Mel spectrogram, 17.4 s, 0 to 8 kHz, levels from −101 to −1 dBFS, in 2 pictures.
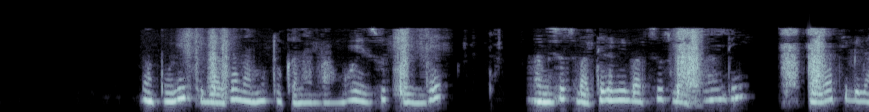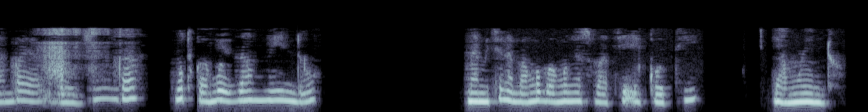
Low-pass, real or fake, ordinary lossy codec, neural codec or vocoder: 7.2 kHz; real; AAC, 16 kbps; none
